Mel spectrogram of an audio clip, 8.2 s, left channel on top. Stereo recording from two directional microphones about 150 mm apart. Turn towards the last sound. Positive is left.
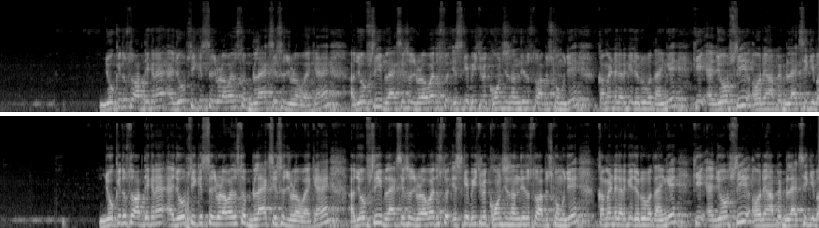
turn(degrees=-35)  # may be behind; listen again after turning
